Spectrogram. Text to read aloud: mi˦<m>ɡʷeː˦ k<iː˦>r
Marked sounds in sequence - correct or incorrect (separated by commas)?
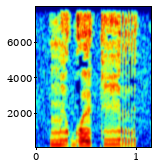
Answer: incorrect, incorrect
